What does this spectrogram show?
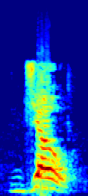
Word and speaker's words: Zhou: the son all right you say with me Joe notice this is like a soft a this is the CH kind of like a J Shawn Joe Shawn chin chin the Q ends up like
